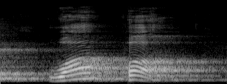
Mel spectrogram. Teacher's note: दंतोष्ठ निचले होंठ व ऊपरी दांतों से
